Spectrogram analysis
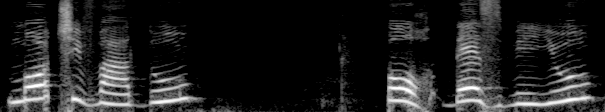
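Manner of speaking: slow, loud dictation; dictating. Real, not acted. Teacher dictating a definition to the class, slow and loud. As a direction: dictate firmly, stretching syllables with long pauses.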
